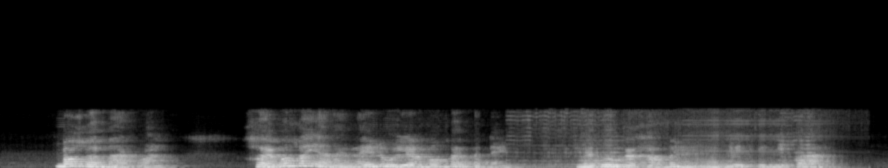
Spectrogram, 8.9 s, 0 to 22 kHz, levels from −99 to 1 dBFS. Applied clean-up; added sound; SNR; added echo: neural separator model SepFormer DNS4.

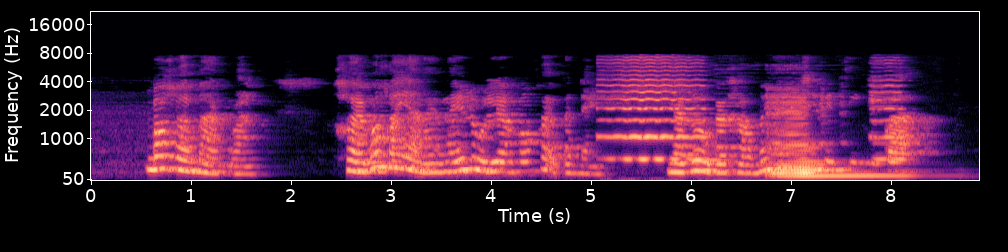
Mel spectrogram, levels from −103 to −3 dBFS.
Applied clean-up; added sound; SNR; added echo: classical method WPE with log-MMSE.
